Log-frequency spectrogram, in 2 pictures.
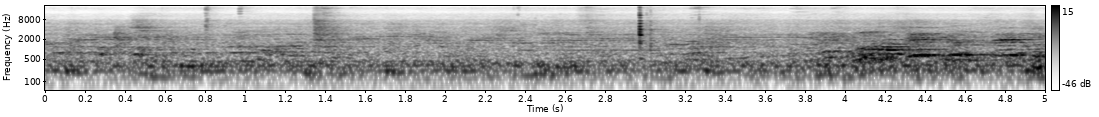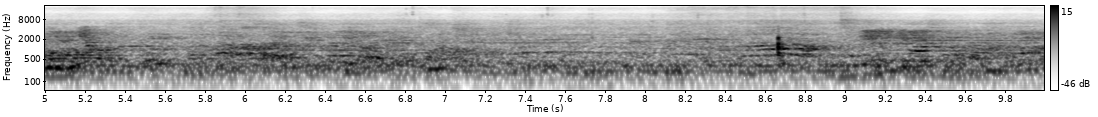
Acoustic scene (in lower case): restaurant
